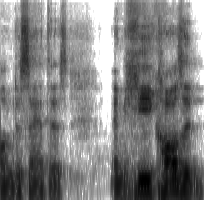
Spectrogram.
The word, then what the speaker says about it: DeSantis: more willing to support desantis you know what's kind of annoying i've noticed this every single person calls ron desantis ron desantis and he calls himself desantis so we're all pronouncing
